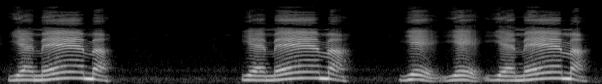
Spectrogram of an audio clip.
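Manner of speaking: "يمامة" very slowly with a distinct opening "يا"; clear ya sound. Shown as a demonstration. Teacher demonstrating ya with fatha, slowly enunciated. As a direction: stretch "يمامة", isolating "يا" before the last take. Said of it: "نطقت الياء بشكل واضح".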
